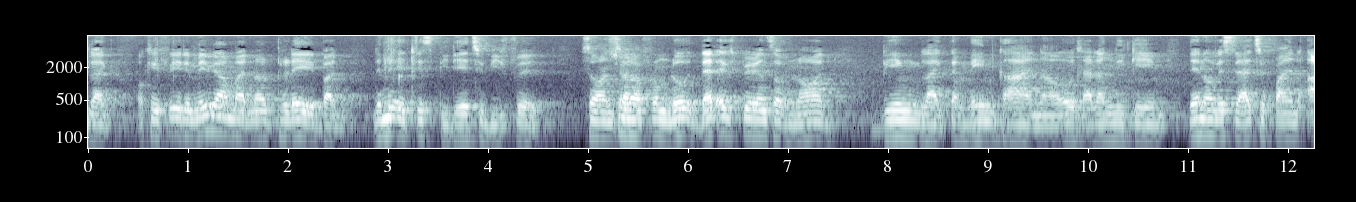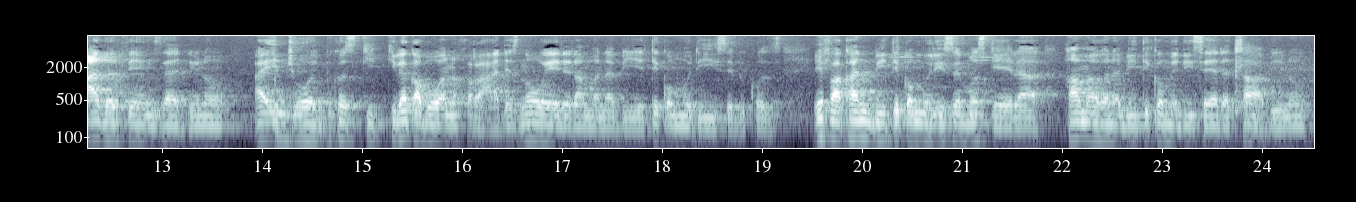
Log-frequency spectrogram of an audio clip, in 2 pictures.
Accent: Pretoria, Gauteng, South Africa; I'm from Pitori

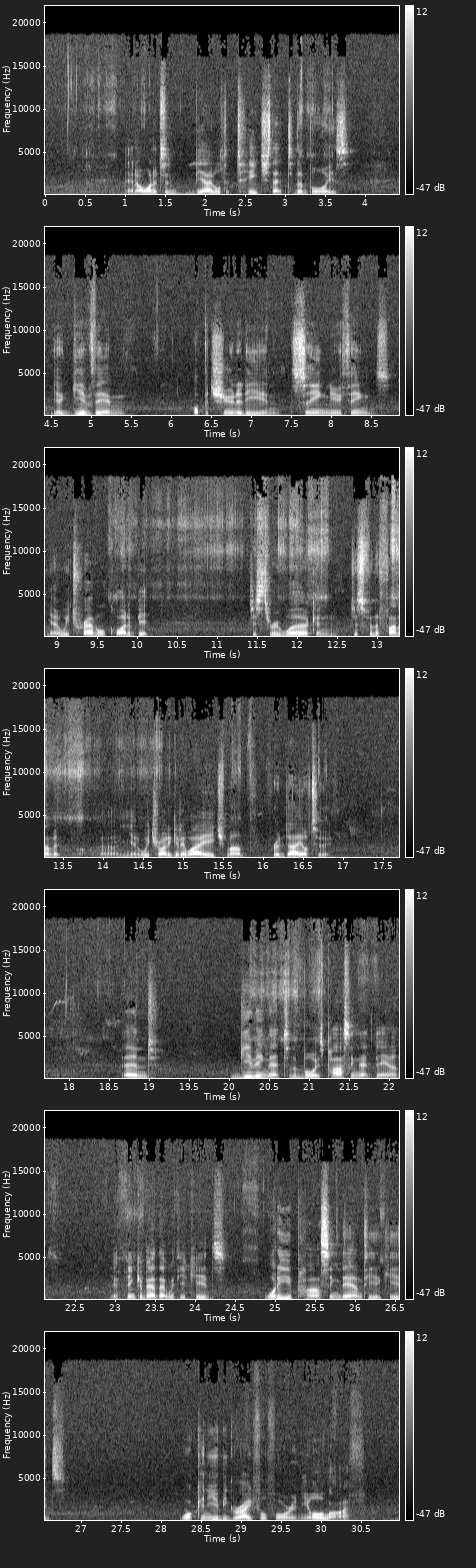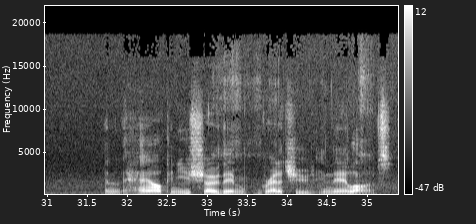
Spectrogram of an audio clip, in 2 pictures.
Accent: Canberra, Australian Capital Territory, Australia; born or raised there

